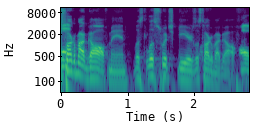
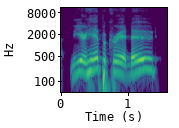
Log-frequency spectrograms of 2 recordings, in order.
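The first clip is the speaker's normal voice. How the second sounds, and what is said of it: Impression of Alabama fan caller. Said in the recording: “you sound a lot like him, honestly. ... That's a pretty good impression,”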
